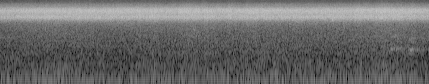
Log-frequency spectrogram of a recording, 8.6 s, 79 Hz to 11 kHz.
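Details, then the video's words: Chorus of 17-year cicadas recorded in Indiana during summer 2021, a constant shrill hissing drone at steady loudness throughout, with no pauses or other clear sounds. "10 Hour: Sounds of Cicadas Summer 2021: 17-Year Cicada"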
